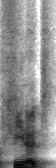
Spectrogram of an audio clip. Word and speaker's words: phenotypic: and deletion practices and a notice that the consumers deidentify genetic or phenotypic phenotypic information may be shared.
